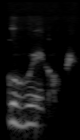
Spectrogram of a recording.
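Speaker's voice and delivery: soothing release, trailing off; fading go away. Shown as a demonstration. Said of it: "leads release in breathing".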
